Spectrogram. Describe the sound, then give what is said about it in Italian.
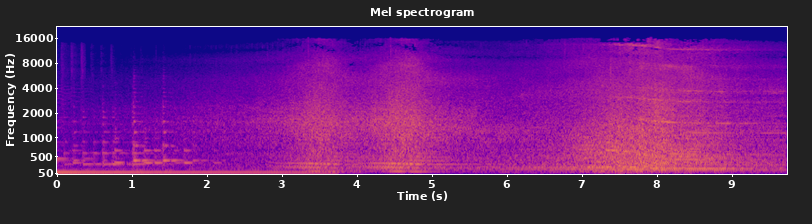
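Trucks and cars rush past nonstop on the Pontina, a provincial road of over 100 km linking Rome to the Lazio coast in Italy, several loud whooshing pass-bys swelling and fading one after another, with a low engine rumble at the start and steady traffic noise throughout. “Camion e macchine sfrecciano senza sosta sulla strada.”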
